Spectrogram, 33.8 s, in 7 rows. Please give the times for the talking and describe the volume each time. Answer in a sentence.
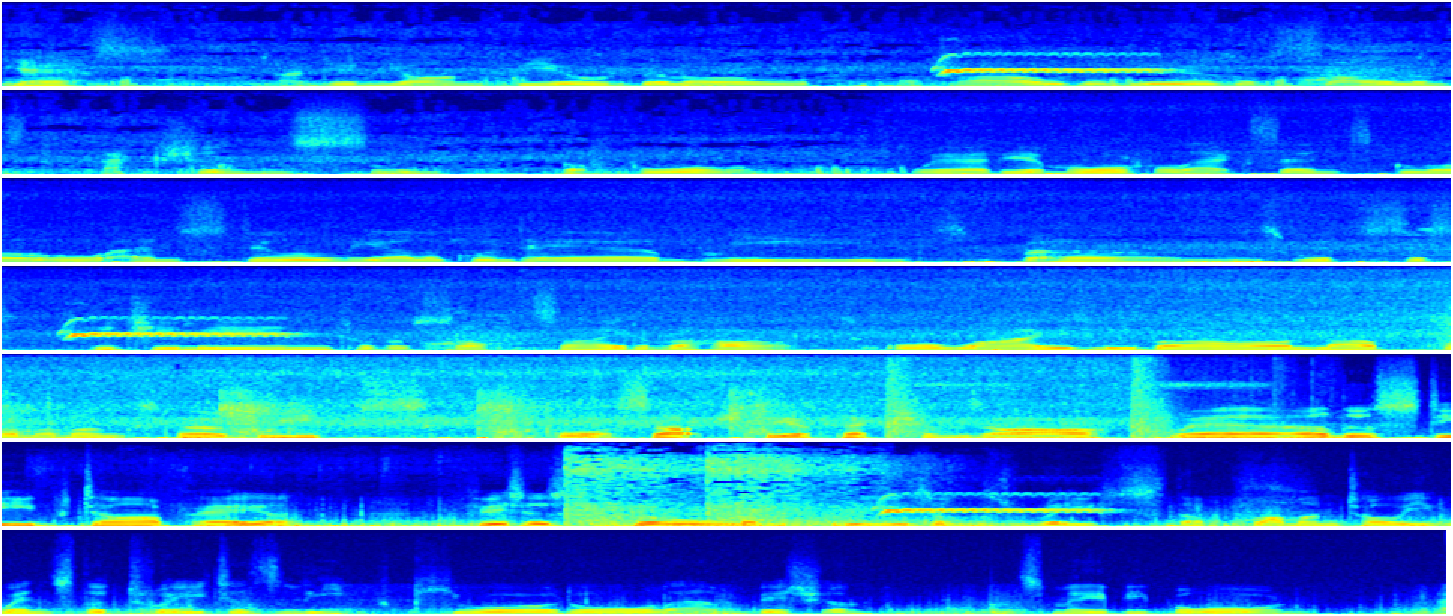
The talking can be heard from 0.0 to 33.7 s, getting louder then quieter.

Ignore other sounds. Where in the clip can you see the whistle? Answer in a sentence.
You can hear the whistle from 3.1 to 4.7 s, from 14.7 to 16.2 s and from 27.1 to 28.4 s.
